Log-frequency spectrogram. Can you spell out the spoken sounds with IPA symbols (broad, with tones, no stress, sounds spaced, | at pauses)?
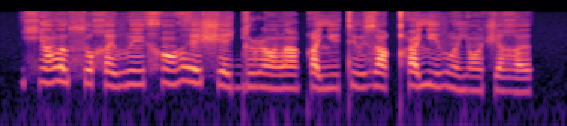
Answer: ç ə̃˨˩˦ lˠ ɪ˨˩˦ sʷ ə˨˩˦ χ e˩ v ẽ˨˩˦ x ɔ̃˨˩˦ ɦ ɛ˨˩˦ ʃ ɛ˩ ɟ y˩ ɭ ɔ̃˩ lˠ ã˨˩˦ q ɪ˩ lʲ ʉ˨˩˦ t ʉ˨˩˦ z ɔ˨˩˦ qʰ ʉ˨˩˦ lʲ e˨˩˦ v ə̃˩ j ɔ̃˩ ʃ ɪ˩ ʁ ə˩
